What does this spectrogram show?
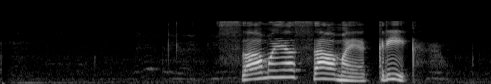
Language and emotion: Russian, positive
